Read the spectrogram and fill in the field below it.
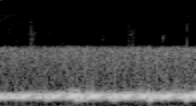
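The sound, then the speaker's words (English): A steady, loud telephone dial tone hums continuously, layered into a thick droning chord with faint pulsing swells from feedback, with no voices over it. “You ever hear a dial tone feedback on itself? It's actually very pretty.”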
